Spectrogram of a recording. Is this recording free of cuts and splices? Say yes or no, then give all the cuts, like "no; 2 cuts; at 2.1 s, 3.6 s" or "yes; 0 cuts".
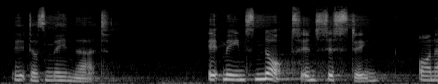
no; 1 cut; at 2.0 s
